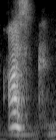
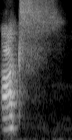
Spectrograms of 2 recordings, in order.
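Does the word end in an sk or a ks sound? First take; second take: sk; ks. First: The word ends with the sounds s then k. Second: The word ends with the sounds k then s. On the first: The speaker calls it right. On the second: The speaker calls it wrong. "not ax"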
